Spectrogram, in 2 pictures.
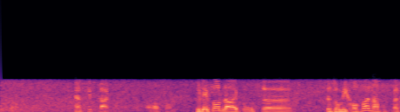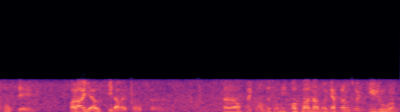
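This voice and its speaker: A man talking as an amateur radio operator over shortwave, giving casual technical advice in a chatty, colloquial way. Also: medium pitch. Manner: colloquial, chatty explaining, frequent tag words. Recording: narrow hissy noisy shortwave radio transmission.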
